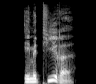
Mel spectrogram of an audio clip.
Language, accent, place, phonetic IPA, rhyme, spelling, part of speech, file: German, Germany, Berlin, [emɪˈtiːʁə], -iːʁə, emittiere, verb, De-emittiere.ogg
- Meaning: inflection of emittieren: 1. first-person singular present 2. first/third-person singular subjunctive I 3. singular imperative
